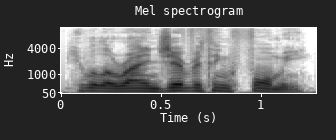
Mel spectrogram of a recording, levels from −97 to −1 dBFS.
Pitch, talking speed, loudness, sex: 130 Hz, 280 wpm, -16 LUFS, male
